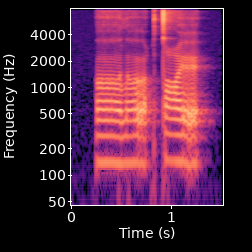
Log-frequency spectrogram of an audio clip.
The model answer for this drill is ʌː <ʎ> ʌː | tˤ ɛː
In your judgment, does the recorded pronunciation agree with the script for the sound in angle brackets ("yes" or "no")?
no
